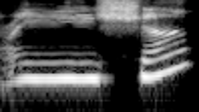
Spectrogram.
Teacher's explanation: شین پہ آپ کی زبان پھیلے گی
